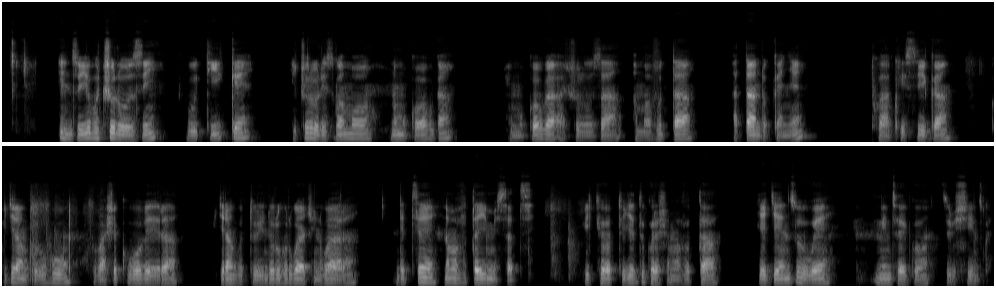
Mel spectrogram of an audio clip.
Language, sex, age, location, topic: Kinyarwanda, male, 25-35, Nyagatare, finance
